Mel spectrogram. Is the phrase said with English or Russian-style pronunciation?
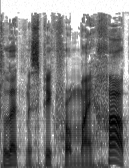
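English. It is said with natural English pronunciation. The speaker calls it right. "так-то это, конечно, звучит"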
